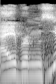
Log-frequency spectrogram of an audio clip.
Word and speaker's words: Abrams: Abrams, I've said it wrong again. Sorry. Sorry, geek dudes. J.J. Yes. Abrams. – Yes. – Abrams. I do learn.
